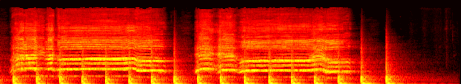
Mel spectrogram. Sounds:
Music

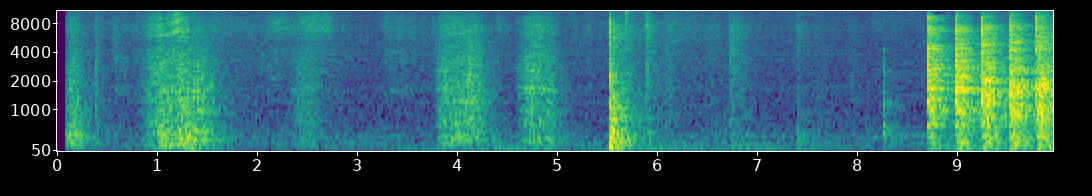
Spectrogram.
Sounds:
Wood

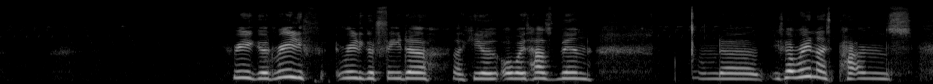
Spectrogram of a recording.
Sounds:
Animal, Speech, inside a small room

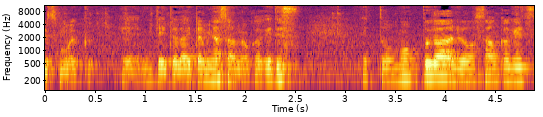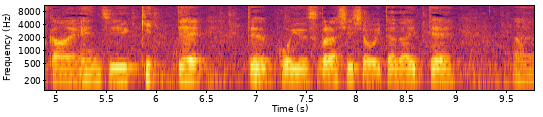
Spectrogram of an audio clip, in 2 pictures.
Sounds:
woman speaking, monologue, Speech

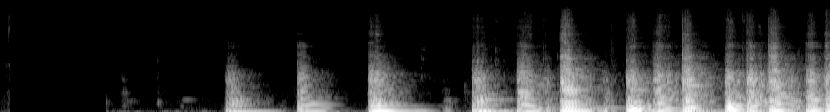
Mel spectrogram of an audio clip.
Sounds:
Double bass, Music, Musical instrument, Bowed string instrument, Orchestra

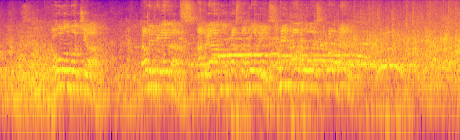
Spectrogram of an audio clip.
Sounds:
Speech

